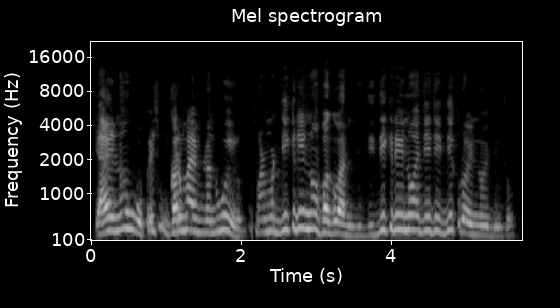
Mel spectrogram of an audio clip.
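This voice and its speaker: A woman's voice: sits high, brisk, darkish tone. An older woman with a rural Saurashtra Gujarati accent, crying as she tells her story in an interview and repeating that she doesn't know what to do. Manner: grieving, repeats "what can I do?". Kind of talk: tearful personal account.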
